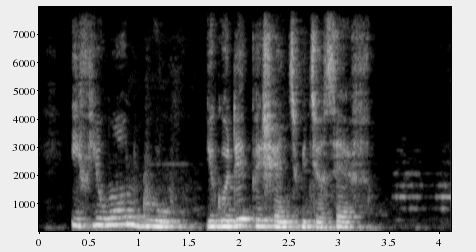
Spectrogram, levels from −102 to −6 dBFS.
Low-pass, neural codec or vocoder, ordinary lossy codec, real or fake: none; none; none; real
